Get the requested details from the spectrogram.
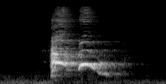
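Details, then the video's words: Dachshund reacting to a puppy wedged between air conditioners. It lets out a single loud bark in two quick parts: a sharp onset, then a second, sliding, drawn-out note. Room is otherwise quiet. "에어컨 사이 낀 강아지를 본 닥스훈트 반응?"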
